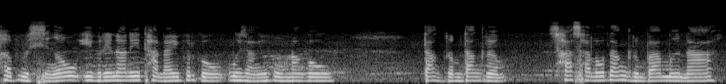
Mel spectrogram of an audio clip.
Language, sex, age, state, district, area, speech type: Bodo, female, 45-60, Assam, Kokrajhar, urban, spontaneous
